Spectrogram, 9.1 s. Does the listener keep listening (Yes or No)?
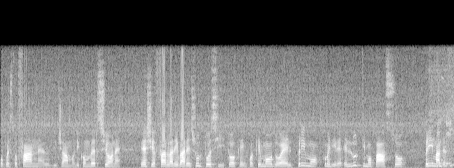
Yes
